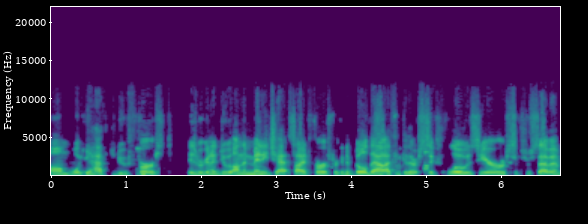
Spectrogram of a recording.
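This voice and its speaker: Talking at a fairly quick pace with hardly any pauses, a man holds a medium pitch and fairly even intonation. His loudness swings widely. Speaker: chatbot automation consultant. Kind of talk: tutorial. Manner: fast.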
